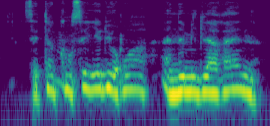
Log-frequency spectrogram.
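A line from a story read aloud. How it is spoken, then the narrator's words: Man exclaiming. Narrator (French): s'écriait un homme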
